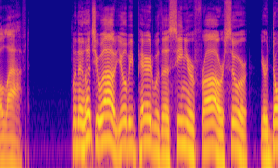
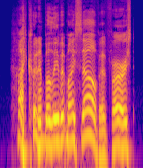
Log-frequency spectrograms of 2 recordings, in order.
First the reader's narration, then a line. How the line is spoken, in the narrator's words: Leo said, laughing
